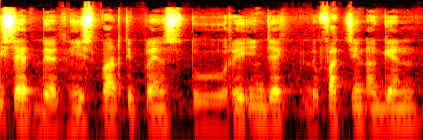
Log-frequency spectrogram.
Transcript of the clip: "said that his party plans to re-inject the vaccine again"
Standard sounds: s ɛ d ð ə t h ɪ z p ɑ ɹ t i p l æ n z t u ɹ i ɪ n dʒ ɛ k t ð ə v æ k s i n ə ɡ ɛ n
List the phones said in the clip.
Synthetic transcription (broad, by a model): s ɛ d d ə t h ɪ s p ɑ ɹ t i p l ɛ n s t u ɹ i ɪ n dʒ ɛ k t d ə f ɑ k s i n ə ɡ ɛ n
